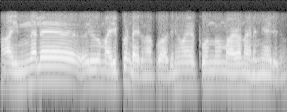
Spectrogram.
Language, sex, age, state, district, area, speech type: Malayalam, male, 45-60, Kerala, Wayanad, rural, conversation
